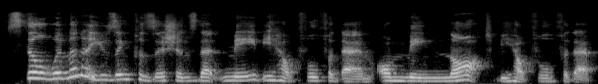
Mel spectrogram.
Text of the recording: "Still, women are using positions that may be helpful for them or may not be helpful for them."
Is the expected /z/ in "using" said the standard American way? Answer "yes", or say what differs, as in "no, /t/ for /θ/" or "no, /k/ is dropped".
yes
